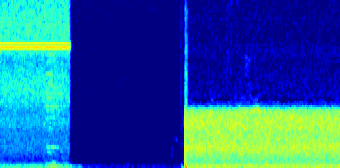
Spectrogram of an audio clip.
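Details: Low rumbling background, then a second of silence, then a sharp pop followed by loud, even hiss, with no animal calls.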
